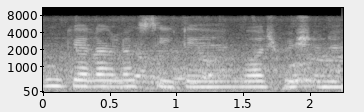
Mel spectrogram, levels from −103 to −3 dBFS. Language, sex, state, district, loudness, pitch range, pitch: Hindi, female, Bihar, West Champaran, -14 LUFS, 220-235 Hz, 220 Hz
